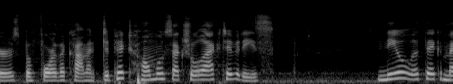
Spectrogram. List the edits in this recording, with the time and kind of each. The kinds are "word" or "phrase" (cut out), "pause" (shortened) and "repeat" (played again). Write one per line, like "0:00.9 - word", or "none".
0:00.9 - word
